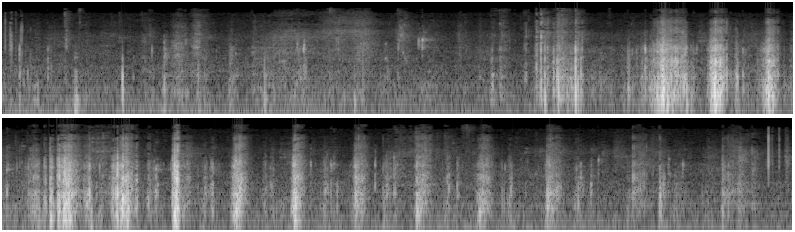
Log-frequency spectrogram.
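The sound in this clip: Crunchy chewing of bacon with little vegetables: many crisp, sharp crunches in an uneven rhythm, quiet at first and then denser and louder through the middle, with no talk.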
